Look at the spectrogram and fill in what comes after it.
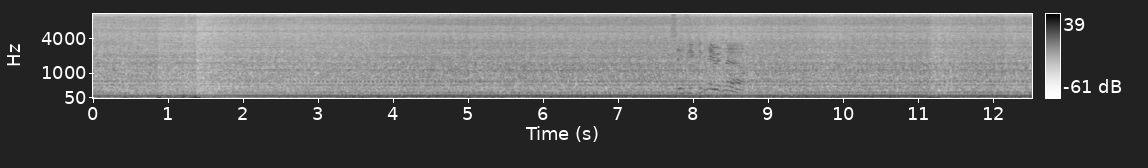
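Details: Reliant Scimitar classic car at idle, recorded on the engine side away from the exhaust, during a second round of tappet adjustment: light, uneven ticking from the top of the engine, about three a second; loose tappets suspected, then adjusted to spec.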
